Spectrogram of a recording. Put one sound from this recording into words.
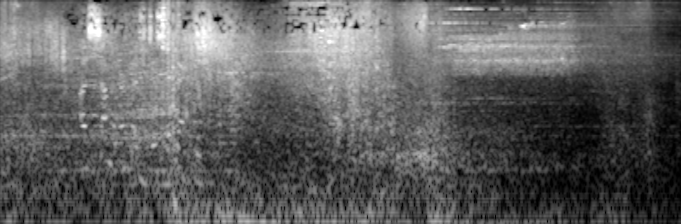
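A huge explosion booms and rumbles.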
